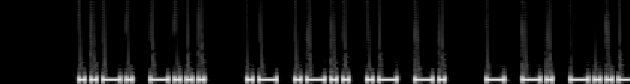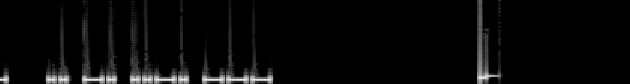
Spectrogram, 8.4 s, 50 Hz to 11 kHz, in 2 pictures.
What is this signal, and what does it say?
Morse code, heard as a keyed tone, about 29 wpm, 700 Hz. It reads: FB ALAN TNX INFO
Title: Practice QSO - Exchange 3 - More Info - 30wpm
